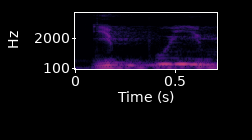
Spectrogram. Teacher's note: மேல் உதடும் கீழ் உதடும் பொருந்த இவ் எழுத்துக்கள் வந்து பிறக்கும்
